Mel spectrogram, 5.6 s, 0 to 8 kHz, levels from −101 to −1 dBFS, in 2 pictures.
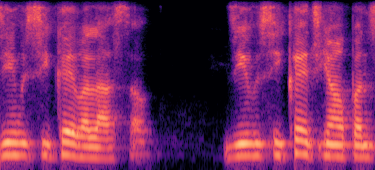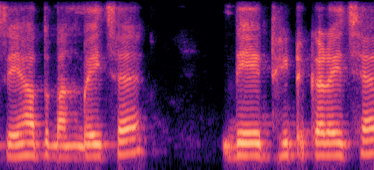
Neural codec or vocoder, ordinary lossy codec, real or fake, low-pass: codec, 24 kHz, 0.9 kbps, WavTokenizer, medium speech release version 2; Opus, 32 kbps; fake; 7.2 kHz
